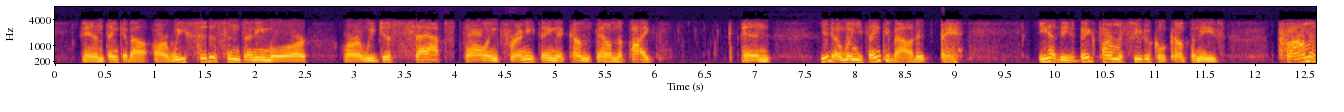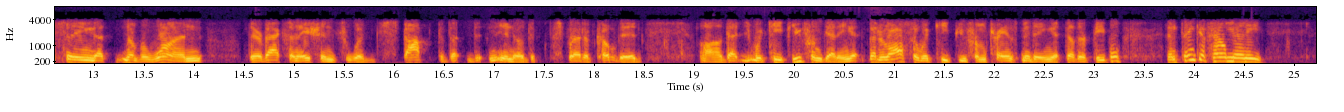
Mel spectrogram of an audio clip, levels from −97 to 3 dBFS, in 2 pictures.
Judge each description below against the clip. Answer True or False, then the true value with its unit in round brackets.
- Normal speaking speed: True (175 wpm)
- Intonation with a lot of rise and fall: True (8.7 semitones)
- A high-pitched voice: False (135 Hz)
